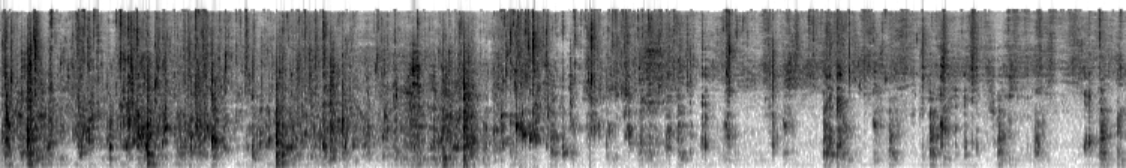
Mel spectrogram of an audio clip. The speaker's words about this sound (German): So, jetzt mal eine Kelle. Die lasse ich kurz einweichen.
